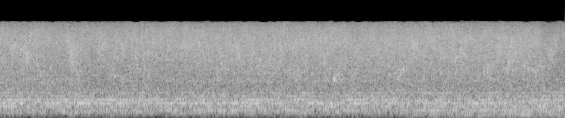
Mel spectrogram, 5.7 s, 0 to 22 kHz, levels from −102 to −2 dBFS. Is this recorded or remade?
recorded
